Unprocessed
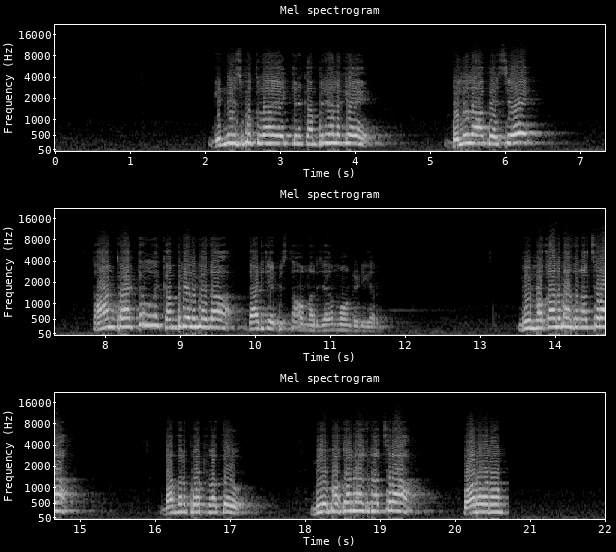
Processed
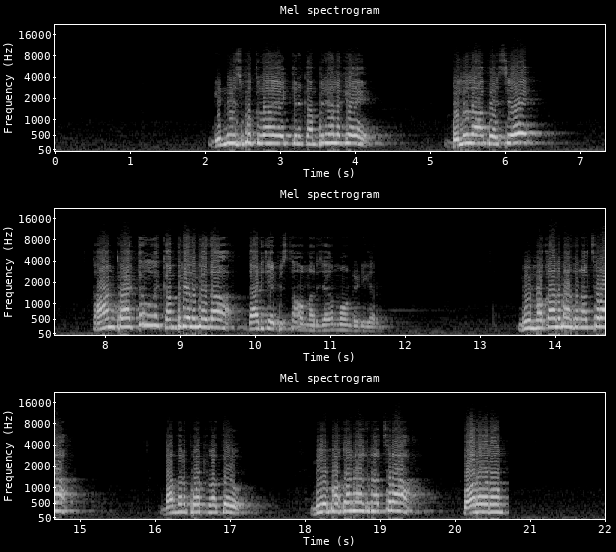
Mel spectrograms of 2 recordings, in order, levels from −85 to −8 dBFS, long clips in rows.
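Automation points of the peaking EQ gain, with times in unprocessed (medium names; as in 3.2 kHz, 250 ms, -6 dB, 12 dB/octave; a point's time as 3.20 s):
peaking EQ 7.3 kHz 2 oct
-6.5 dB
from 2.38 s +0.5 dB
from 8.32 s +8 dB
from 11.04 s +1 dB
from 11.62 s -9 dB
from 13.68 s -2.5 dB
from 19.43 s +6.5 dB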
